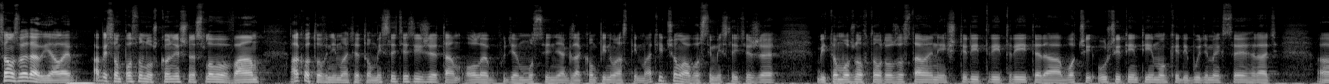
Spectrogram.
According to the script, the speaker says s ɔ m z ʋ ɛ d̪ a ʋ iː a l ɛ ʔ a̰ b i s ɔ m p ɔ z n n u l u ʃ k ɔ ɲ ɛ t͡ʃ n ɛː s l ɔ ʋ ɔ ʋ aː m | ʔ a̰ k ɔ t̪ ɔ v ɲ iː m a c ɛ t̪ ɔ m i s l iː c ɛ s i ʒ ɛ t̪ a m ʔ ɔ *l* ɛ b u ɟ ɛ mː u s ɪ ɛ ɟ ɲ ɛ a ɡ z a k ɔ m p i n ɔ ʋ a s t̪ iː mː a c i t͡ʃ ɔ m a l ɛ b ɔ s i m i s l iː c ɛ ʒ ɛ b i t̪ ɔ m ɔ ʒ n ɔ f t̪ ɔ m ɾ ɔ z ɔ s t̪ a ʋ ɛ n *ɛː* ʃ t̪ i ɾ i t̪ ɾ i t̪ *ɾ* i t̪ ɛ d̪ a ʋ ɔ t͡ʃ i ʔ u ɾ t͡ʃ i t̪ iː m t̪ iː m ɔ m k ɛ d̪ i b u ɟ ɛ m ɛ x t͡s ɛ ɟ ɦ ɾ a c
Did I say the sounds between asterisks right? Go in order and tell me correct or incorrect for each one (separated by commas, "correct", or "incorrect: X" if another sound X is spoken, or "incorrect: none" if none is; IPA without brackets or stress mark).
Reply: correct, incorrect: iː, correct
